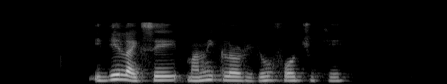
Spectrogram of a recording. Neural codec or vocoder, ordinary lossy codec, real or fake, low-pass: codec, 16 kHz, 1 kbps, X-Codec, WavLM features, trained on Multilingual LibriSpeech; MP3, 48 kbps; fake; 7.2 kHz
